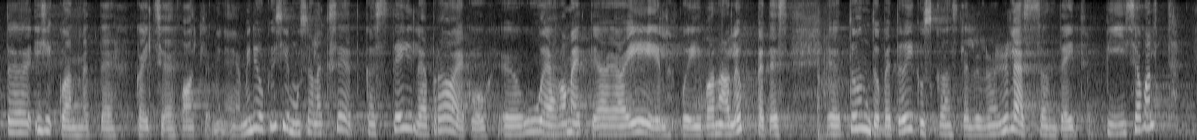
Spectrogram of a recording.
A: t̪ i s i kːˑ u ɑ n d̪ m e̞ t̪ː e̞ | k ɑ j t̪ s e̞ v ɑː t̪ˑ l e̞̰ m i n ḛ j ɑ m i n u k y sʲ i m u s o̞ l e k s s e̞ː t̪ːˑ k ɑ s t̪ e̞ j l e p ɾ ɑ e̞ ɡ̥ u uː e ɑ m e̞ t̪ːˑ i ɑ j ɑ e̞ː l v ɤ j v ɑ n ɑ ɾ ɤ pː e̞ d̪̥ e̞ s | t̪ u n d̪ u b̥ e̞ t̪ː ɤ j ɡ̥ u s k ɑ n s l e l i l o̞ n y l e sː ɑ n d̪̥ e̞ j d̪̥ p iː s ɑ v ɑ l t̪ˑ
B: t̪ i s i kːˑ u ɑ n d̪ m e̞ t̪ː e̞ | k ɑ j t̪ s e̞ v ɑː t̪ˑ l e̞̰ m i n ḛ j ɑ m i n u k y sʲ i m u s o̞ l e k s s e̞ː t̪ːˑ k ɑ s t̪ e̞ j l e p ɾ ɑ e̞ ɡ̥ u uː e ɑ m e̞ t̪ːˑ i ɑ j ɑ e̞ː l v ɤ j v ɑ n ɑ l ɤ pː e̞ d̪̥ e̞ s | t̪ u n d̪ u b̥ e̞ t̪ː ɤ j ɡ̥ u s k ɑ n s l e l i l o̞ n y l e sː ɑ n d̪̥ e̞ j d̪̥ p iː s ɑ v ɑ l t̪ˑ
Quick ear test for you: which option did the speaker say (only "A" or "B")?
B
